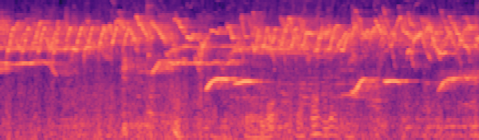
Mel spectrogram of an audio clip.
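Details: Contest singing from oriental white-eyes: a busy, high, scratchy warble with short rising whistled notes scattered through it. Many birds overlap and faint voices sound underneath.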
